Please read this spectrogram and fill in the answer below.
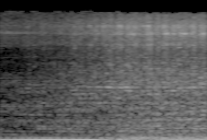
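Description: Deep, loud rumbling drone of horror-style sound design in a radio bumper, ringing on after a hit. About a second in it breaks into a choppy, stuttering low rumble.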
